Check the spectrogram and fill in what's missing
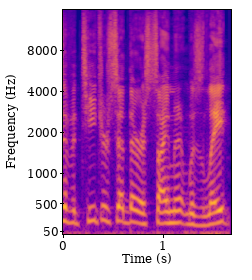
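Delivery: ordinary delivery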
